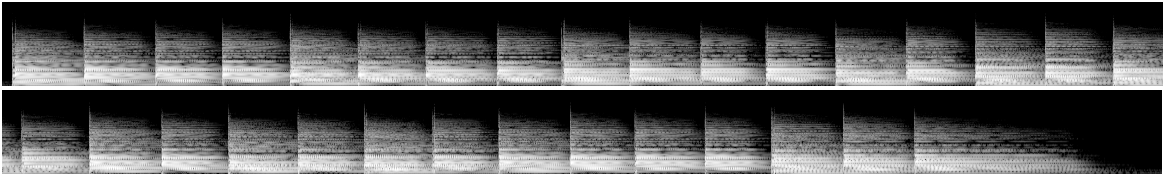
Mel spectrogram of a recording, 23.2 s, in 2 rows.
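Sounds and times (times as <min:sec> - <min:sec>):
piano: 0:00.0 - 0:22.8.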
